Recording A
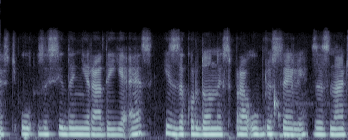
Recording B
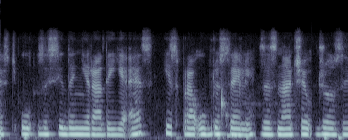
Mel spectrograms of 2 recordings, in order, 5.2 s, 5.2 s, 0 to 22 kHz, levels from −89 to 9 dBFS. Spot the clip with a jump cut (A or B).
B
